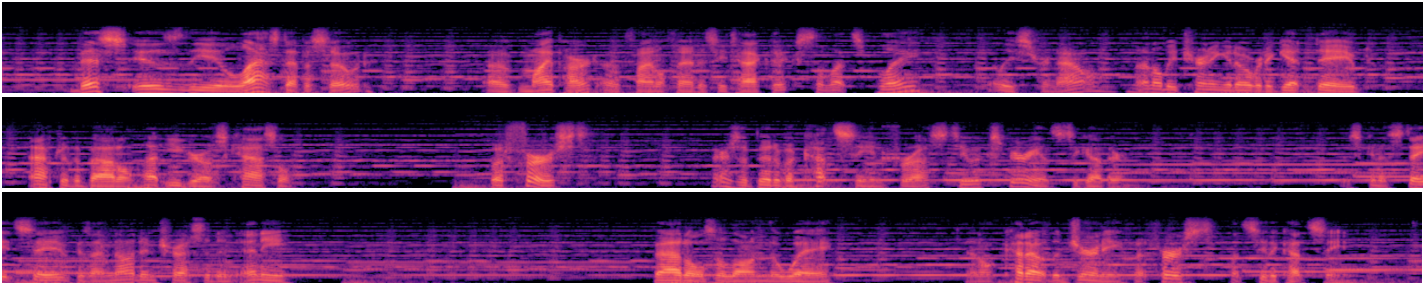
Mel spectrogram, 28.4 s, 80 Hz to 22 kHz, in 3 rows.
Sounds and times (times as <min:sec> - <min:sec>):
Music: 0:00.0 - 0:28.4
Speech: 0:00.5 - 0:02.5, 0:03.2 - 0:09.0, 0:09.7 - 0:11.4, 0:12.8 - 0:13.4, 0:14.2 - 0:17.0, 0:18.4 - 0:20.9, 0:23.3 - 0:24.5, 0:25.4 - 0:28.0.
